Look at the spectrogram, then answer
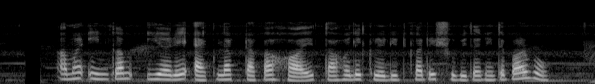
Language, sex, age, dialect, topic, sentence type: Bengali, female, 18-24, Northern/Varendri, banking, question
